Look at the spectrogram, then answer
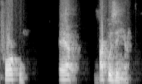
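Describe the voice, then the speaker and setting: Here a man talks in a high pitch. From Brazil, Rio de Janeiro. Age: 60s. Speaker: home cook, reality show applicant. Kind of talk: cooking tutorial; audition self-presentation.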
